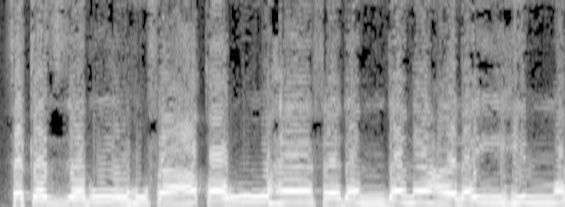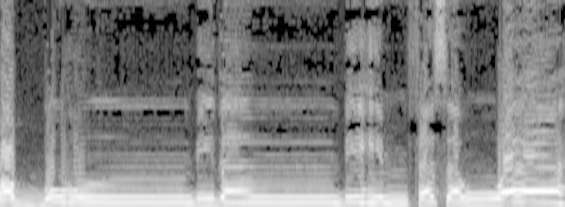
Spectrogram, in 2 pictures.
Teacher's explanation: originally it's a noon sakina, followed by ba. So what we do is, we convert the noon into a meem, then we do with the meem what we did in the case of al-ikhfa' al-shafawi. · Term: al-iqlab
